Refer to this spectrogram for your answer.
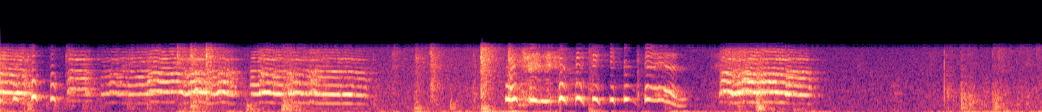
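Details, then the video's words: A guard dog whimpers over a squeaky toy it does not know what to make of, giving long high wavering whines in bursts, with brief breaks and a few soft knocks between them indoors. "Guard Dog Whimpers over Squeaky Toy"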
